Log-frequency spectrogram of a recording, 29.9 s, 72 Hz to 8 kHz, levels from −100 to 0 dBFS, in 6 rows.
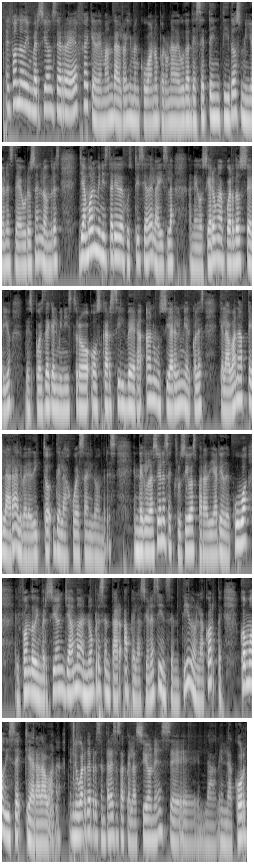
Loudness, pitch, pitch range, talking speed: -21 LUFS, 160 Hz, 145-175 Hz, 185 wpm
